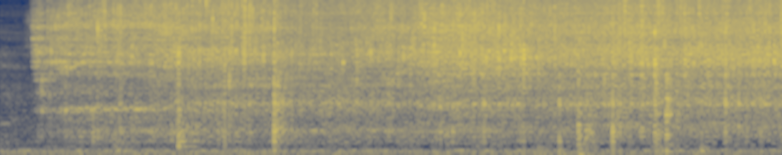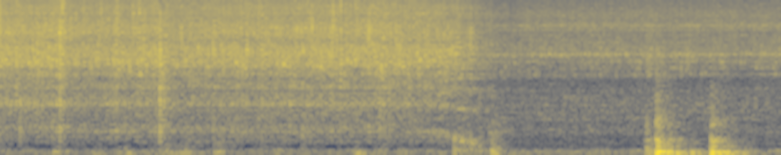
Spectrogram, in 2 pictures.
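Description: Chicken frying in hot oil for a Thai creamy chicken dish, a loud continuous close sizzle and spatter lasting about twelve seconds before dropping away, followed by a few clattering knocks.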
